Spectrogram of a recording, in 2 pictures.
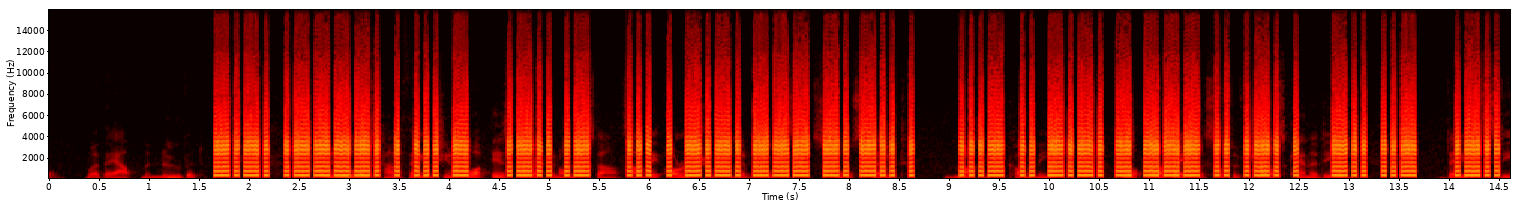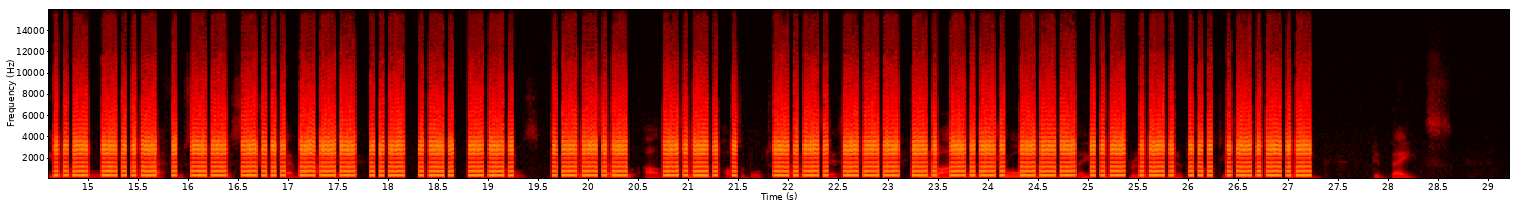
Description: Morse code (with French letters), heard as a buzzer, hand-sent with a paddle, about 25 wpm, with speech in English. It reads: C'EST LA SECONDE VICTOIRE DU LUXEMBOURG À CE CONCOURS.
